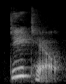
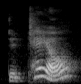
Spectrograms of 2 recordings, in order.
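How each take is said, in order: First: The stress is on the first syllable. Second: The stress is on the second syllable. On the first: "뒤에 거는 d의 강세가 있잖아요" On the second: "앞에 거는 tail의 강세 있고"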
